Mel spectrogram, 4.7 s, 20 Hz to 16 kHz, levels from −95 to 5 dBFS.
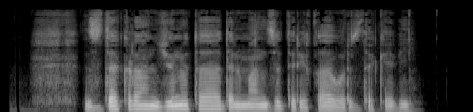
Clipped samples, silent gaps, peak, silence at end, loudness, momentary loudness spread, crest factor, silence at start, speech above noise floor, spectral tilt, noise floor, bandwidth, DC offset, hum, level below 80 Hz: under 0.1%; none; -10 dBFS; 0.6 s; -28 LUFS; 13 LU; 20 dB; 0.35 s; 20 dB; -6 dB/octave; -47 dBFS; 11.5 kHz; under 0.1%; none; -58 dBFS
